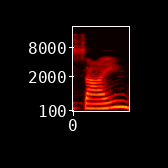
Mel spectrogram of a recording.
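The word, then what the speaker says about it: sign: यहाँ पर भी जो है जी, लेटर जी साइलेंट, इसको नहीं पढ़ेंगे। जैसे साइन, डिज़ाइन, असाइन, रिज़ाइन, यहाँ पर उच्चारण आप देख ले हिंदी में दे रखे हैं।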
